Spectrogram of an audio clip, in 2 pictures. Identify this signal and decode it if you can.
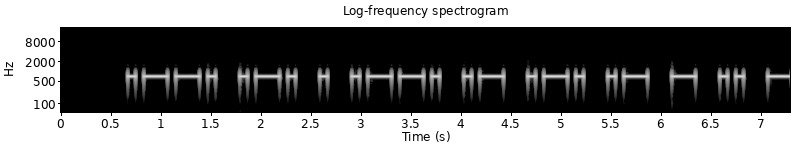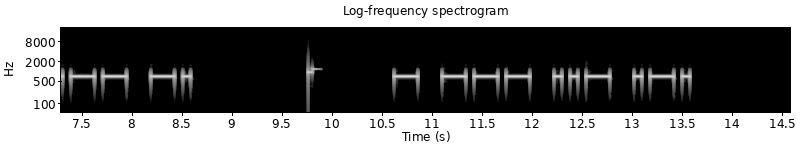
Morse code, heard as a keyed tone, about 15 wpm, 700 Hz. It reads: PREPARATION TOUR
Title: Sentences from Top 1400 Words - New Word Drill - 15wpm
